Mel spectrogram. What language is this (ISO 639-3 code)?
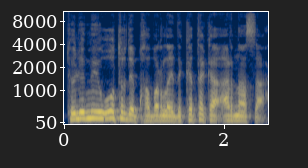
kaz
